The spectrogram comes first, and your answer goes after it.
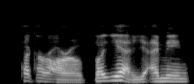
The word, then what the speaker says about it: Pecoraro: Pecaro.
